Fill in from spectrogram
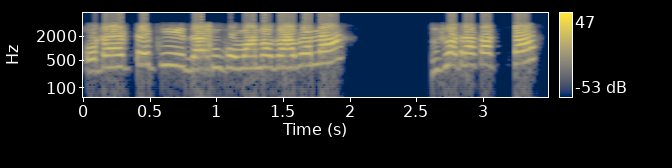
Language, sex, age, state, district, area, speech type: Bengali, female, 30-45, West Bengal, Howrah, urban, conversation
